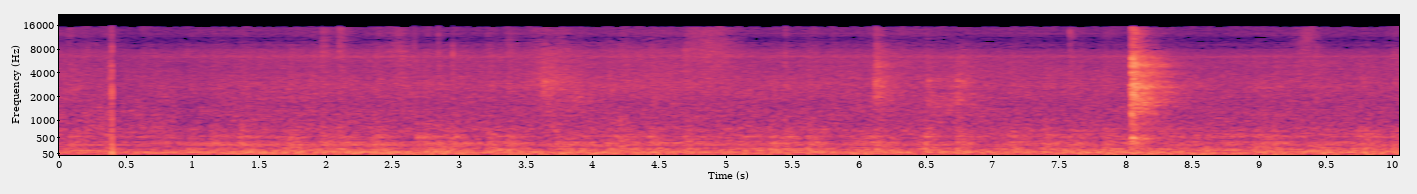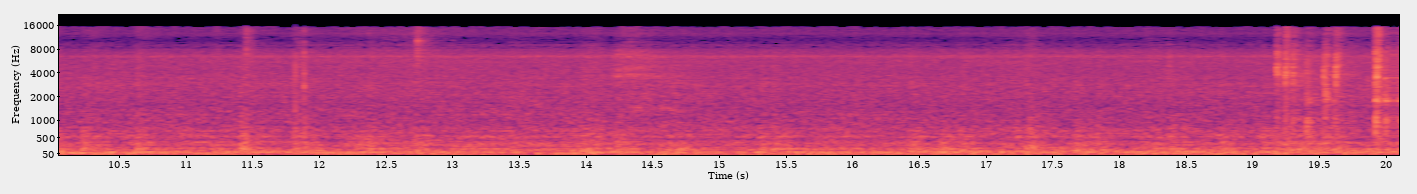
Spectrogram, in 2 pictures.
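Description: Steady low rumble of room noise, with one sharp click about eight seconds in.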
